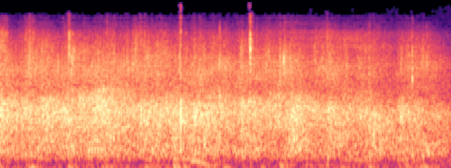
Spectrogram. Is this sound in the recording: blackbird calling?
no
